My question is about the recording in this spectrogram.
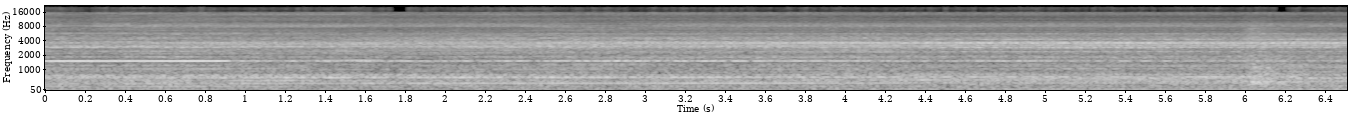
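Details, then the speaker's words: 12 V AC compressor running normally after replacement, drawing about 13–15 A unloaded: steady electric whir with high tones and hiss; audible noise is mounting vibration, not the compressor itself, which is sucking and building pressure. "तो ये compressor की आवाज़ नहीं है, इसकी vibration है। ये देखिए, ये सेक्शन भी कर रहा है और साथ साथ डिस्चार्ज भी, प्रेशर भी बना रहा है।"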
